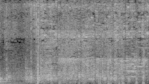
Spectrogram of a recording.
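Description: A deputy sheriff smashes the window of a burning house: glass shatters loudly, a burst of breaking and crashing with scattered sharp clinks of falling shards continuing for a couple of seconds. No voices.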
